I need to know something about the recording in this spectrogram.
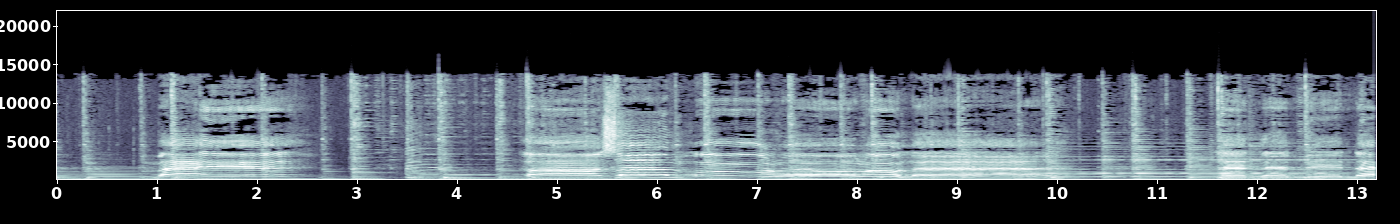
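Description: Acoustic blues recording: a man singing a slow melody with bending, wavering notes over acoustic guitar.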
